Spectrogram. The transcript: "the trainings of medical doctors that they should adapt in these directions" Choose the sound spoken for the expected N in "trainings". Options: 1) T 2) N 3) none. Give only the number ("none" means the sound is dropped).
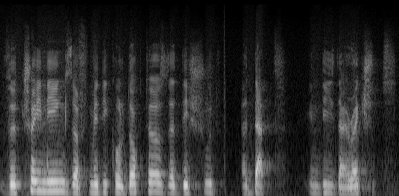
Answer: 2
